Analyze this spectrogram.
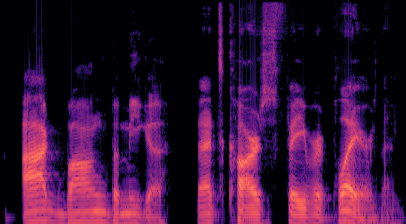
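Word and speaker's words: Ogbongbemiga: a good game B it's got bong in the middle of the name so that's the the AG bong Bigga that's Carr's favorite player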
